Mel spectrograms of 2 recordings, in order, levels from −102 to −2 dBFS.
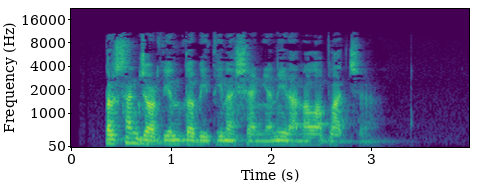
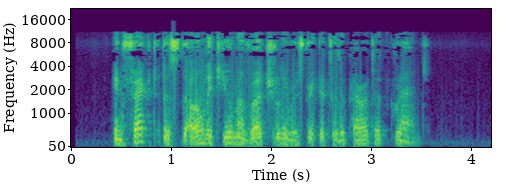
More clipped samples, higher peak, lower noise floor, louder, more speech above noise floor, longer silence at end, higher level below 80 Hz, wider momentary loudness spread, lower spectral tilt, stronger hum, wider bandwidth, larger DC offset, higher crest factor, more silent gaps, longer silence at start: neither; second, -4 dBFS vs 0 dBFS; first, -79 dBFS vs -63 dBFS; second, -23 LUFS vs -16 LUFS; first, 55 dB vs 46 dB; first, 1 s vs 0.65 s; second, -70 dBFS vs -46 dBFS; second, 6 LU vs 12 LU; about the same, -3.5 dB/octave vs -3 dB/octave; neither; about the same, 11 kHz vs 11.5 kHz; neither; about the same, 22 dB vs 18 dB; neither; about the same, 0.35 s vs 0.4 s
